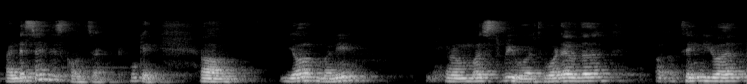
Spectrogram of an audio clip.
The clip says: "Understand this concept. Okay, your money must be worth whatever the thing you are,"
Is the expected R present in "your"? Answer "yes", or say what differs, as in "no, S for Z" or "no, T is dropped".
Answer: yes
